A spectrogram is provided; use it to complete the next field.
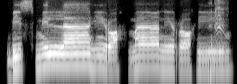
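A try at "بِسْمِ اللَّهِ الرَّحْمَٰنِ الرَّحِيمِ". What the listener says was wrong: Itu ada tasjidnya juga sama Mas. Kurang nyamber Mas.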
